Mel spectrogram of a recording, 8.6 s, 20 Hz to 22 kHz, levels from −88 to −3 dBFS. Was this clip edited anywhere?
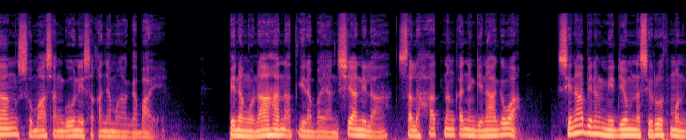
no; 0 cuts

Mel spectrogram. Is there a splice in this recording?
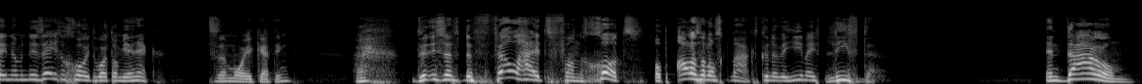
yes; 5 cuts; at 2.1 s, 4.0 s, 6.5 s, 7.2 s, 8.2 s

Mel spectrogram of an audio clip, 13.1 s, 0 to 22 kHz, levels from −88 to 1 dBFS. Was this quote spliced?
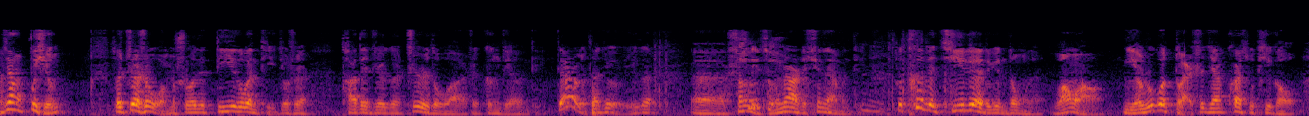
no; 0 cuts

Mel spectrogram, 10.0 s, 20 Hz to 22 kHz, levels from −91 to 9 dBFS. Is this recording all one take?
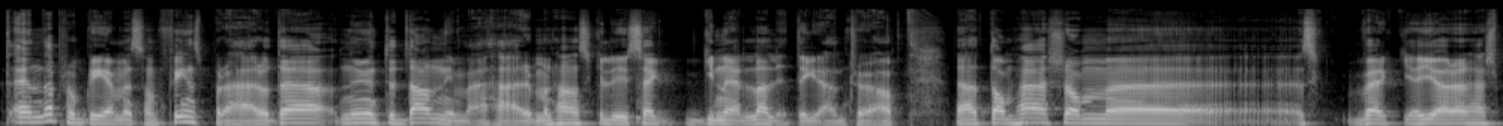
yes; 0 cuts

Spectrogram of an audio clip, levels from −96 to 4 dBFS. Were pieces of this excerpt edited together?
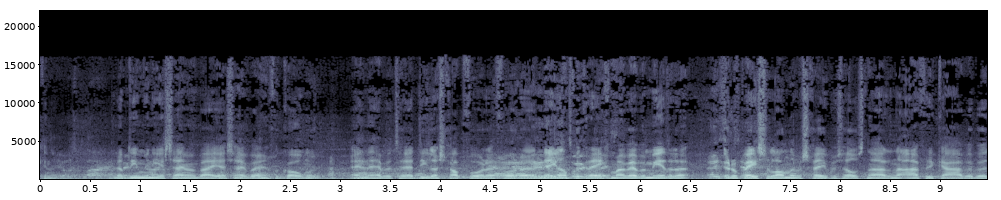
no; 0 cuts

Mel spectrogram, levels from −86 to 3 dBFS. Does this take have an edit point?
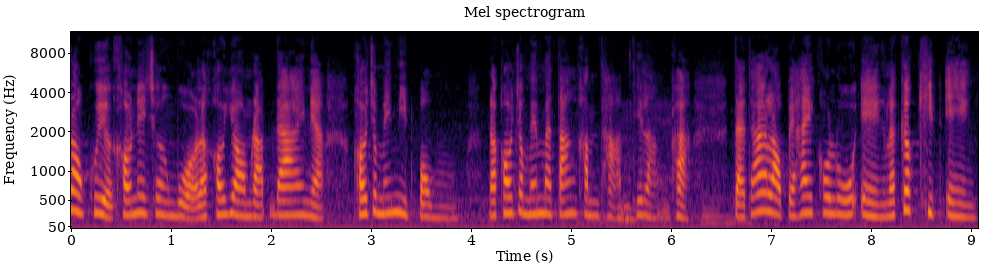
no; 0 cuts

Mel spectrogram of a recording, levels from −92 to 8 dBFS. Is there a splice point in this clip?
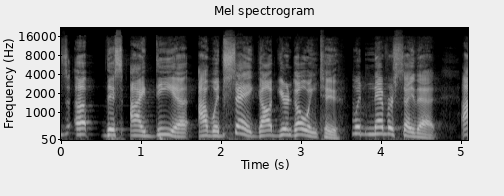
yes; 4 cuts; at 1.7 s, 2.0 s, 2.9 s, 3.6 s

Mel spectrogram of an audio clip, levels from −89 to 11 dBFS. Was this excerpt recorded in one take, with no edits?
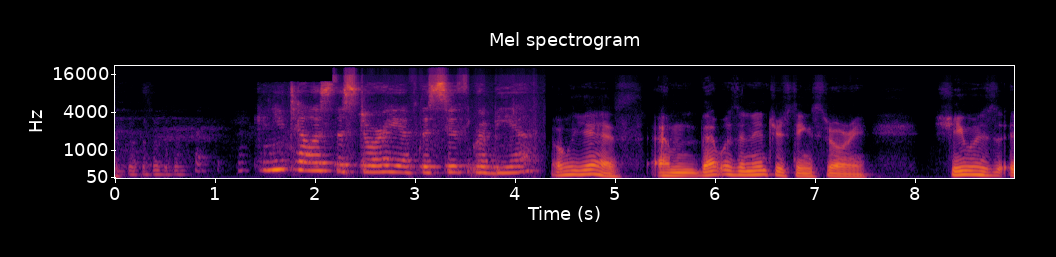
no; 4 cuts; at 1.3 s, 3.5 s, 4.3 s, 5.3 s

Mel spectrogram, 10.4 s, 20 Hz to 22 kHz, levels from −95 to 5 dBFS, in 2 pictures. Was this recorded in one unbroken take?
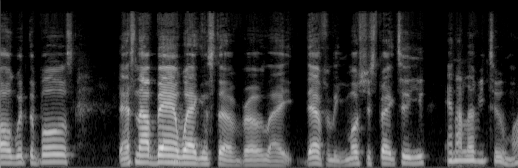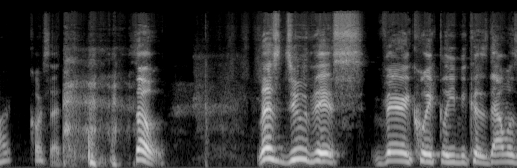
yes; 0 cuts

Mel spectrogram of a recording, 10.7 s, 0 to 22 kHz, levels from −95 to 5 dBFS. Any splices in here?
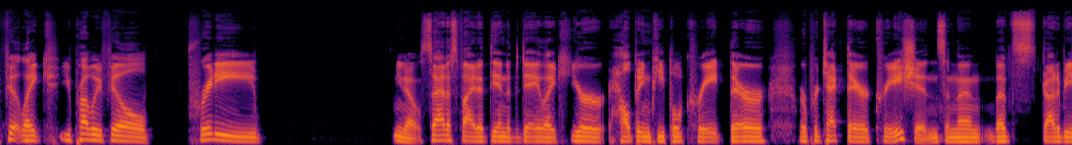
no; 0 cuts

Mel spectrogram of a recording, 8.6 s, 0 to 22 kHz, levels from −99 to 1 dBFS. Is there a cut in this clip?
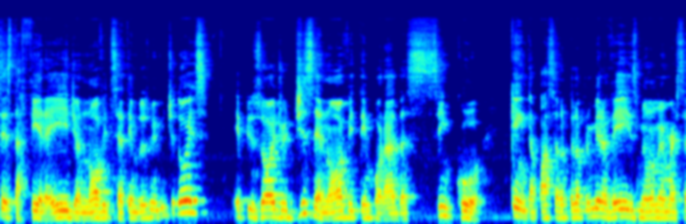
no; 0 cuts

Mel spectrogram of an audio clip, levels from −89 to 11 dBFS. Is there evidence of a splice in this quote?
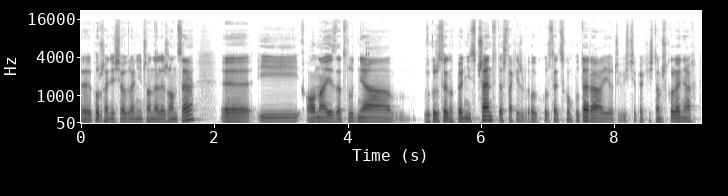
yes; 1 cut; at 6.7 s

